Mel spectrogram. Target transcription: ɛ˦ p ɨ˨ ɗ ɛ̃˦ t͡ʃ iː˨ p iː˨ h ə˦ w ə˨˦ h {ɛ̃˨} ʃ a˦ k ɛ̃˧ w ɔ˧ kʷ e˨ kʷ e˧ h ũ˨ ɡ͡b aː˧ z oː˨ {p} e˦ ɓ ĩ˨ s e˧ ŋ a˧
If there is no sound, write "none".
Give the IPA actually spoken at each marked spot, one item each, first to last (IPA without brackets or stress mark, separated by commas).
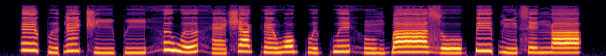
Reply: ɛ̃˨, k͡p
